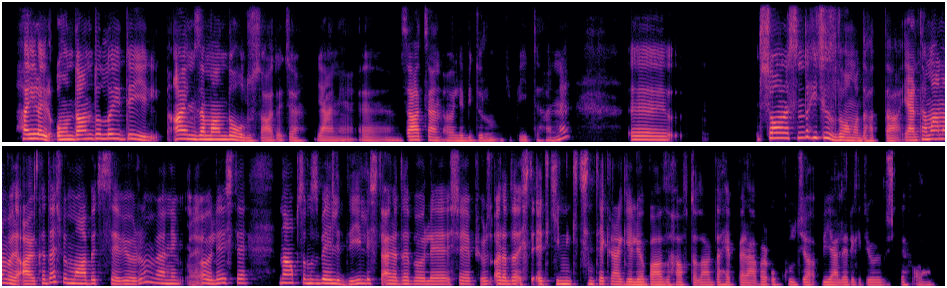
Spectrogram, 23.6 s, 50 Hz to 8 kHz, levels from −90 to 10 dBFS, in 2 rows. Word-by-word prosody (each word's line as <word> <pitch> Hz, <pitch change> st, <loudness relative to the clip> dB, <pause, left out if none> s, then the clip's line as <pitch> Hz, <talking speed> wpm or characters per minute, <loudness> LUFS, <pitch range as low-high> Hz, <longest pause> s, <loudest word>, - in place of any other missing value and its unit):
hayır, 255 Hz, +1 st, +6 dB
hayır, 225 Hz, -6 st, +6 dB
ondan 230 Hz, +4 st, +5 dB
dolayı 255 Hz, -2 st, +1 dB
değil, 215 Hz, -8 st, -1 dB
aynı 240 Hz, -2 st, +7 dB
zamanda 215 Hz, -1 st, +6 dB
oldu 165 Hz, -7 st, +2 dB
sadece. 75 Hz, -, -7 dB, 0.2 s
Yani, 75 Hz, +1 st, -7 dB
eee, 80 Hz, -1 st, -9 dB, 0.2 s
zaten 180 Hz, -3 st, +1 dB
öyle 145 Hz, -1 st, -4 dB
bir 150 Hz, 0 st, -10 dB
durum 75 Hz, -, -9 dB
gibiydi, 70 Hz, -, -15 dB
hani. 190 Hz, -, -7 dB, 0.8 s
Eee, 200 Hz, -2 st, +1 dB, 1.1 s
sonrasında 290 Hz, +4 st, +3 dB
hiç 310 Hz, 0 st, +1 dB
hızlı 180 Hz, -, +3 dB
olmadı 150 Hz, -3 st, -2 dB
hatta, 145 Hz, -1 st, -5 dB
yani, 170 Hz, 0 st, +3 dB
tamamen, 240 Hz, +2 st, +3 dB
böyle, 195 Hz, -4 st, +3 dB
arkadaş 220 Hz, +11 st, +2 dB
ve 245 Hz, -, -2 dB
muhabbeti 205 Hz, -2 st, +1 dB
seviyorum 195 Hz, +8 st, -3 dB
ve, -, -, -3 dB
hani, 205 Hz, -2 st, +1 dB
eee, 195 Hz, 0 st, -8 dB
öyle, 220 Hz, +1 st, 0 dB
işte, 235 Hz, -1 st, -6 dB, 0.4 s
ne 240 Hz, -, +3 dB
yaptığımız 230 Hz, -3 st, +1 dB
belli 210 Hz, -7 st, +3 dB
değil. 205 Hz, +5 st, -2 dB
İşte, 215 Hz, +1 st, -3 dB
arada, 190 Hz, -1 st, 0 dB
böyle, 170 Hz, -1 st, -1 dB
şey 190 Hz, -, -5 dB
yapıyoruz, 170 Hz, +1 st, -7 dB
arada, 185 Hz, -1 st, +2 dB
işte, -, -, -5 dB
etkinlik 175 Hz, +1 st, -1 dB
için 180 Hz, +1 st, -4 dB
tekrar 165 Hz, -1 st, -3 dB
geliyor 145 Hz, -1 st, -1 dB
bazı 145 Hz, -1 st, 0 dB
haftalarda, 140 Hz, 0 st, -6 dB
hep 145 Hz, 0 st, -7 dB
beraber 130 Hz, +3 st, -4 dB
okulca 145 Hz, -1 st, -7 dB
bir 145 Hz, -, -4 dB
yerlere 140 Hz, 0 st, -4 dB
gidiyoruz, 135 Hz, +1 st, -9 dB
işte, 140 Hz, 0 st, -11 dB
falan. 140 Hz, 0 st, -13 dB
180 Hz, 155 wpm, -22 LUFS, 145-215 Hz, 1.1 s, aynı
